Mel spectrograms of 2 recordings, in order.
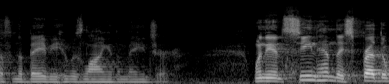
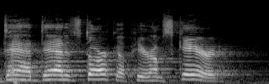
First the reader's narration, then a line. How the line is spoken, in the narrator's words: He shouted down from his bedroom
